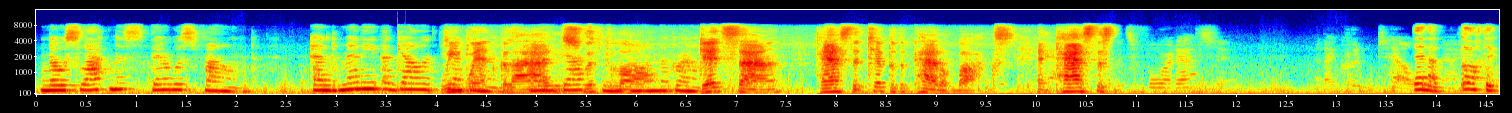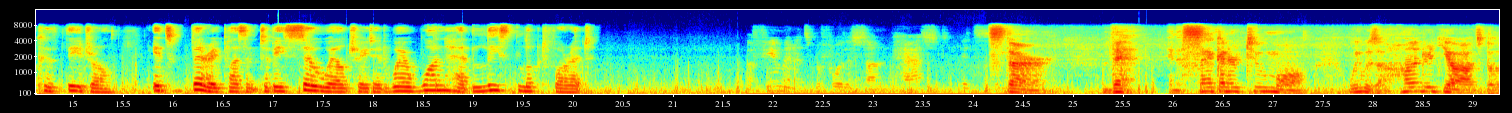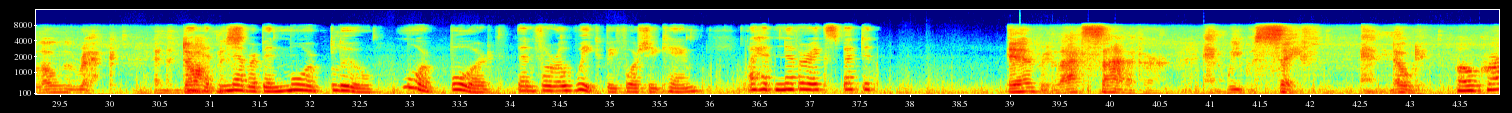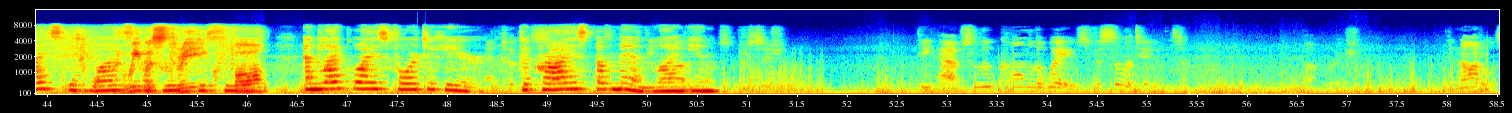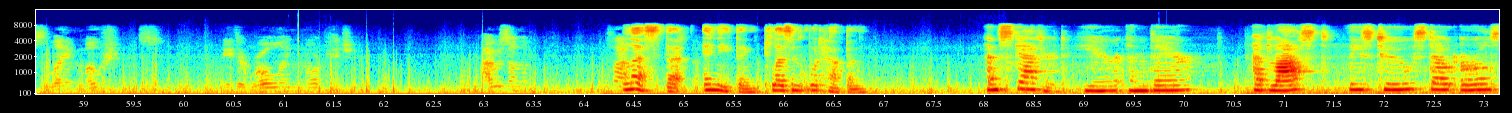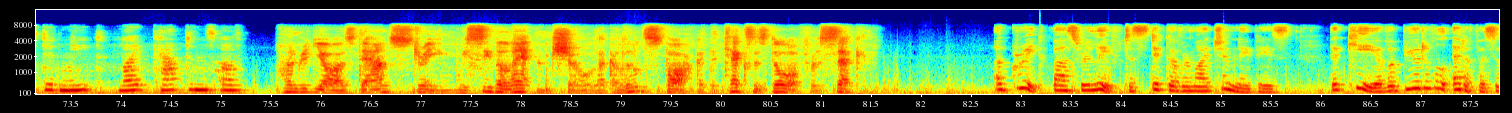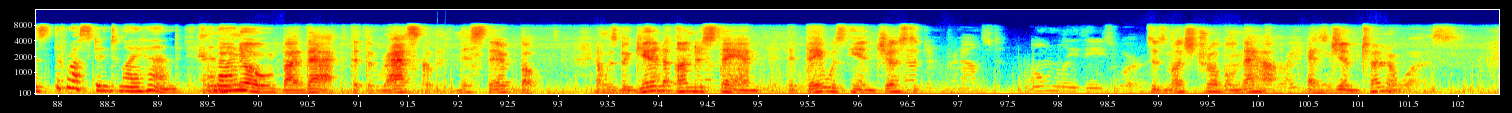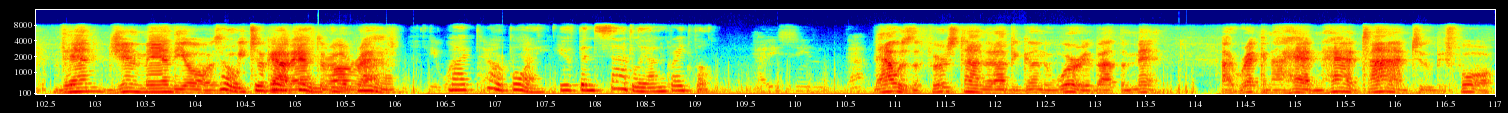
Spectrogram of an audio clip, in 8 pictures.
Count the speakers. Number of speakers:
four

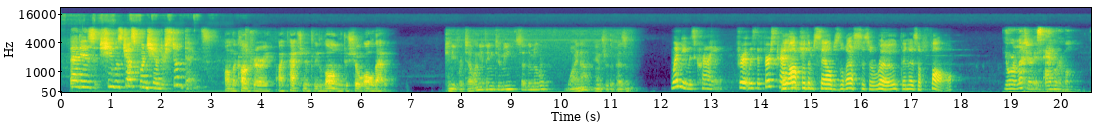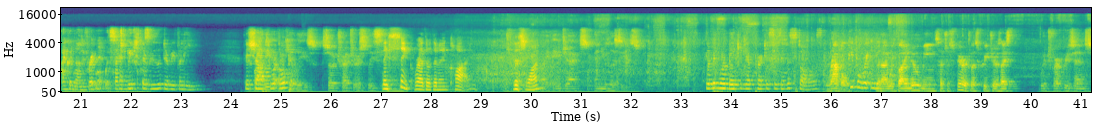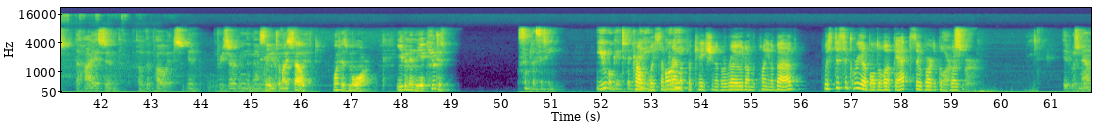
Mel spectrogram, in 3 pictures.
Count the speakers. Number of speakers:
eight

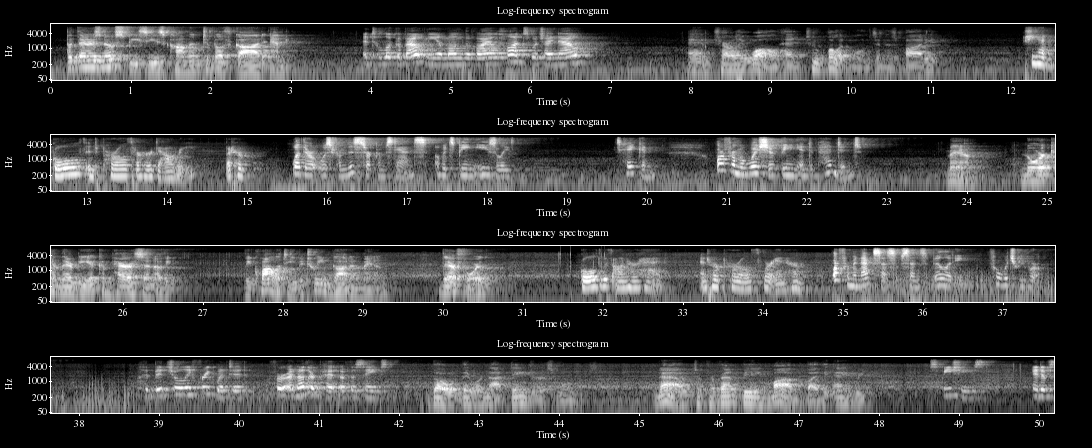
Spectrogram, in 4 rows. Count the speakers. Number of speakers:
five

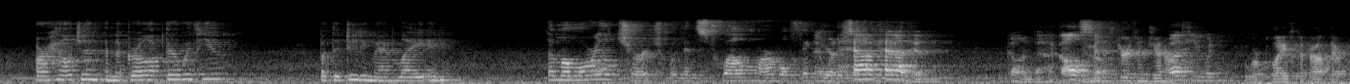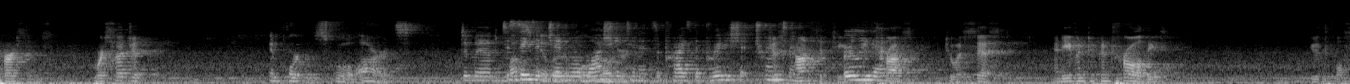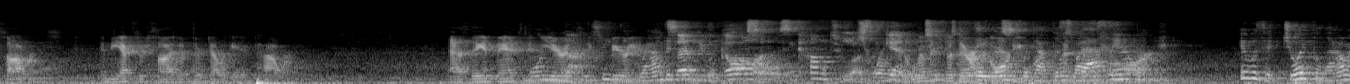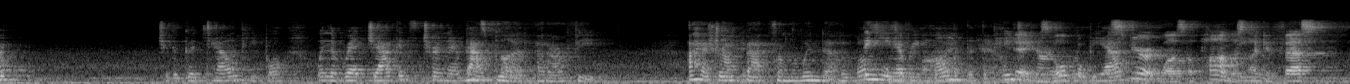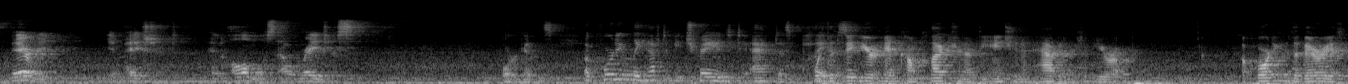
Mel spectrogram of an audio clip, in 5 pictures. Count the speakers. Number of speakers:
six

